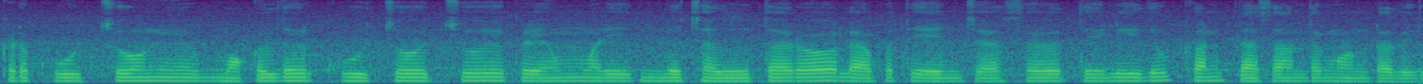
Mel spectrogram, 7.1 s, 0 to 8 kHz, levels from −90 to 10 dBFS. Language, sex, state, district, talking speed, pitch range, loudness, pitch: Telugu, male, Andhra Pradesh, Visakhapatnam, 120 wpm, 120-125 Hz, -19 LUFS, 120 Hz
